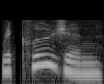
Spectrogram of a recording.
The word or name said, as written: reclusion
